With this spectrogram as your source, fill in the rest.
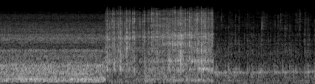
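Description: A hand coffee grinder crunches as its crank turns.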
